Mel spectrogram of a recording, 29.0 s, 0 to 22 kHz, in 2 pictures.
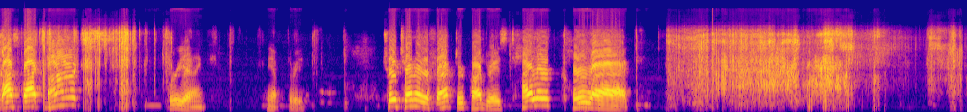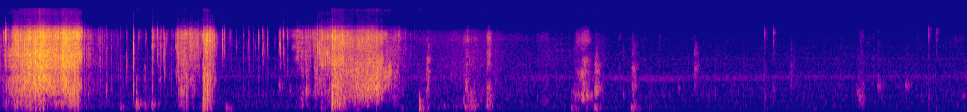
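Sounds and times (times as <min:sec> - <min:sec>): foil wrappers crinkling: 0:00.0 - 0:02.7, 0:10.0 - 0:20.6.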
